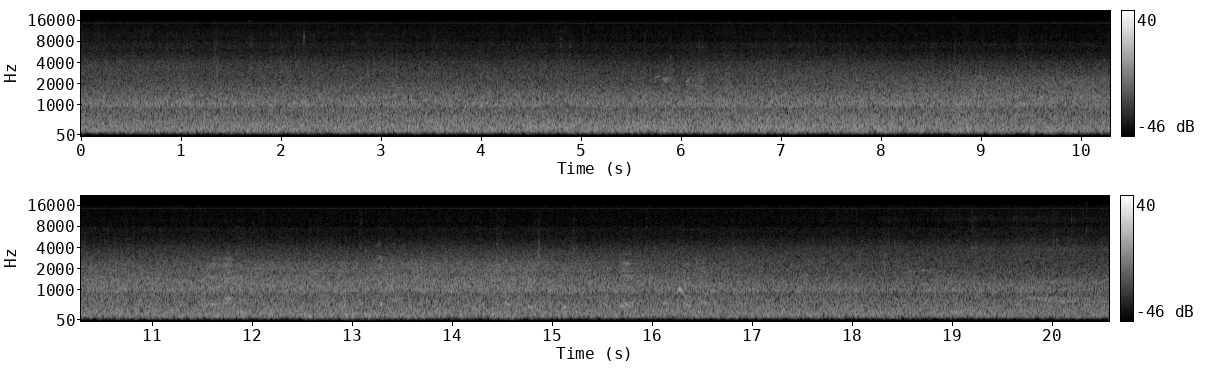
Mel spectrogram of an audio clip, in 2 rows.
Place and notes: Spa Park, Jelenia Góra, Poland - (890) Windy park atmosphere
Recording of a spa park atmosphere on a windy day with clearly hearable tree branches squeaking.
Quality isn't best due to the weather conditions...
Recorded with an Olympus LS-P4.
województwo dolnośląskie, Polska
